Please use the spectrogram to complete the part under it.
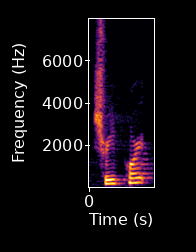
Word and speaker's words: Shreveport: Danielle O'Leary from Santa Rosa, California, and John Perkins from Shreveport. Is that how you pronounce it? Louisiana. – Yeah. – Yes. – Yep.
